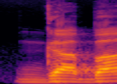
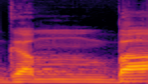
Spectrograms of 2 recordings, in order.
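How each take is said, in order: First: ഗബ said short with no doubling; single b in ഗബ; wrong reading. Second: ഗംബ with doubled b; correct reading. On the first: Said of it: "അല്ല". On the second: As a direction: lean on the double consonant in ഗംബ. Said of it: "എന്നാണ് വായിക്കുന്നത്". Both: Shown as a demonstration.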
